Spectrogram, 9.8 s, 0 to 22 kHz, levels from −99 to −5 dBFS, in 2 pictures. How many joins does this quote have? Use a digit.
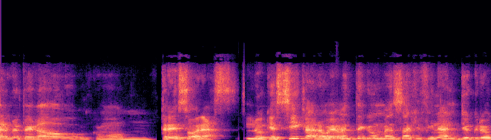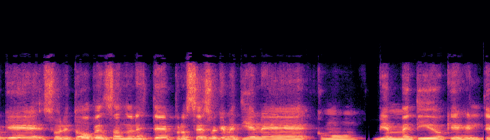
0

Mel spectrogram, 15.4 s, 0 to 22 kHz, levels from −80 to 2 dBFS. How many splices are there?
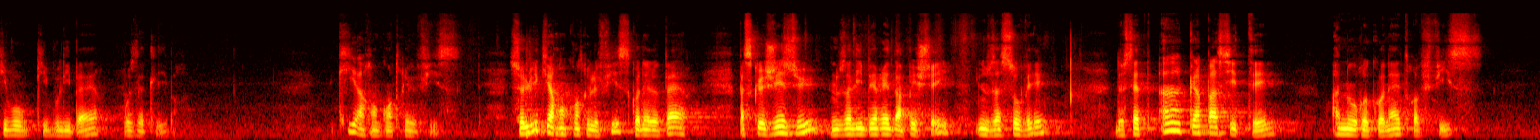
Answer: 1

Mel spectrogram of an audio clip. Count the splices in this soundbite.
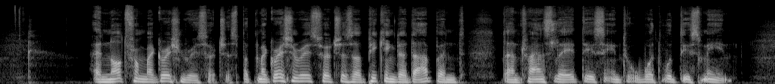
1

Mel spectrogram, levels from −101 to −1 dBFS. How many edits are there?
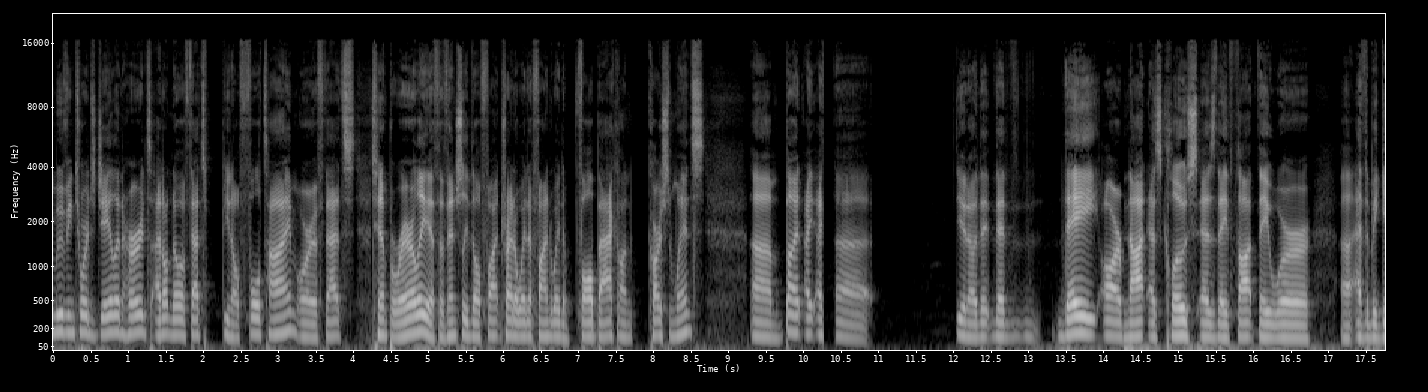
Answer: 3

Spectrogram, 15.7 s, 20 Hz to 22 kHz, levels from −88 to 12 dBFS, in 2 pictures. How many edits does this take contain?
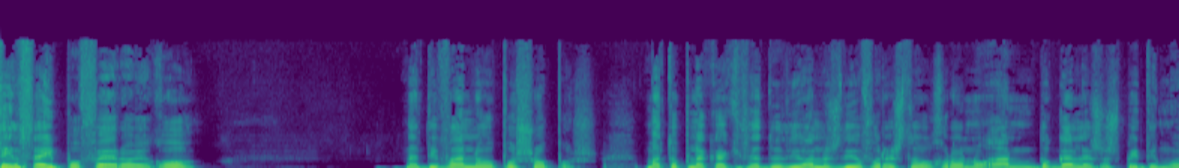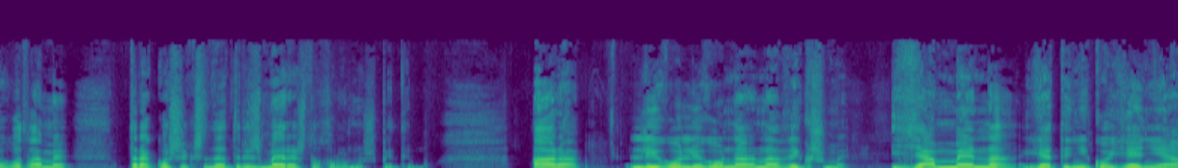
0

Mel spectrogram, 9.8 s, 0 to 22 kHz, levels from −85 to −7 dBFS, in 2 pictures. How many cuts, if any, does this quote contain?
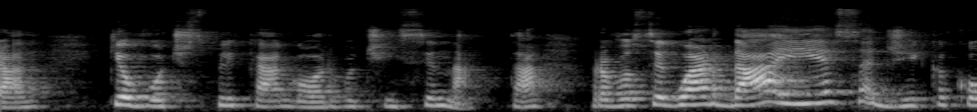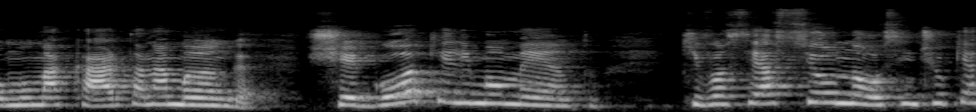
0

